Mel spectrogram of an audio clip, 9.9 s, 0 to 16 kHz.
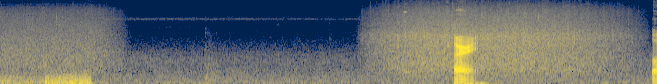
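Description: Rain and a hailstorm in the Farming Simulator 25 video game, a soft steady hiss of rainfall with a low rumble early on, swelling later, while someone speaks briefly and occasionally.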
